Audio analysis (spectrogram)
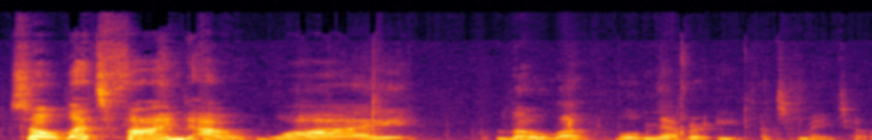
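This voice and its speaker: A woman teacher doing a storytime read-aloud with chatty asides, expressive and speaking as if to children. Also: medium pitch, takes it slowly, creaky, a little hiss or hum.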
